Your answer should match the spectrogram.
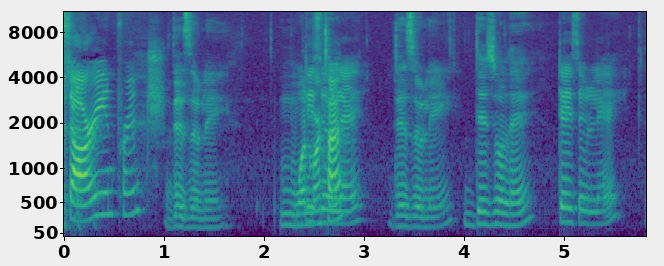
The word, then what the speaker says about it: Désolé: Désolé.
